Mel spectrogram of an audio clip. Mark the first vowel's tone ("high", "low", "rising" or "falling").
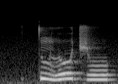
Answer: falling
